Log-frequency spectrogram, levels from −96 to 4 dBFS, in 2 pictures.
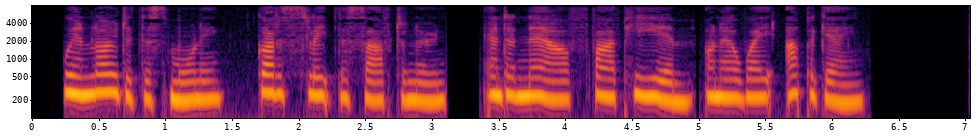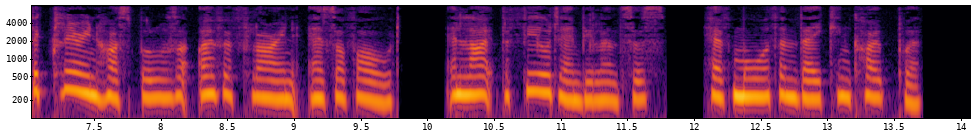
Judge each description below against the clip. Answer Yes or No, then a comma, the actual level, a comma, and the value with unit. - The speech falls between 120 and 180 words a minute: Yes, average, 165 wpm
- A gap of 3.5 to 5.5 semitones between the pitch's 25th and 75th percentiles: No, average, 2.8 semitones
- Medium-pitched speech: No, high, 225 Hz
